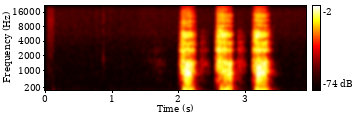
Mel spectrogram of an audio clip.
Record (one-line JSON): {"exhalation_length": "3.9 s", "exhalation_amplitude": 4985, "exhalation_signal_mean_std_ratio": 0.37, "survey_phase": "beta (2021-08-13 to 2022-03-07)", "age": "45-64", "gender": "Male", "wearing_mask": "No", "symptom_none": true, "smoker_status": "Never smoked", "respiratory_condition_asthma": false, "respiratory_condition_other": false, "recruitment_source": "REACT", "submission_delay": "2 days", "covid_test_result": "Negative", "covid_test_method": "RT-qPCR", "influenza_a_test_result": "Negative", "influenza_b_test_result": "Negative"}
